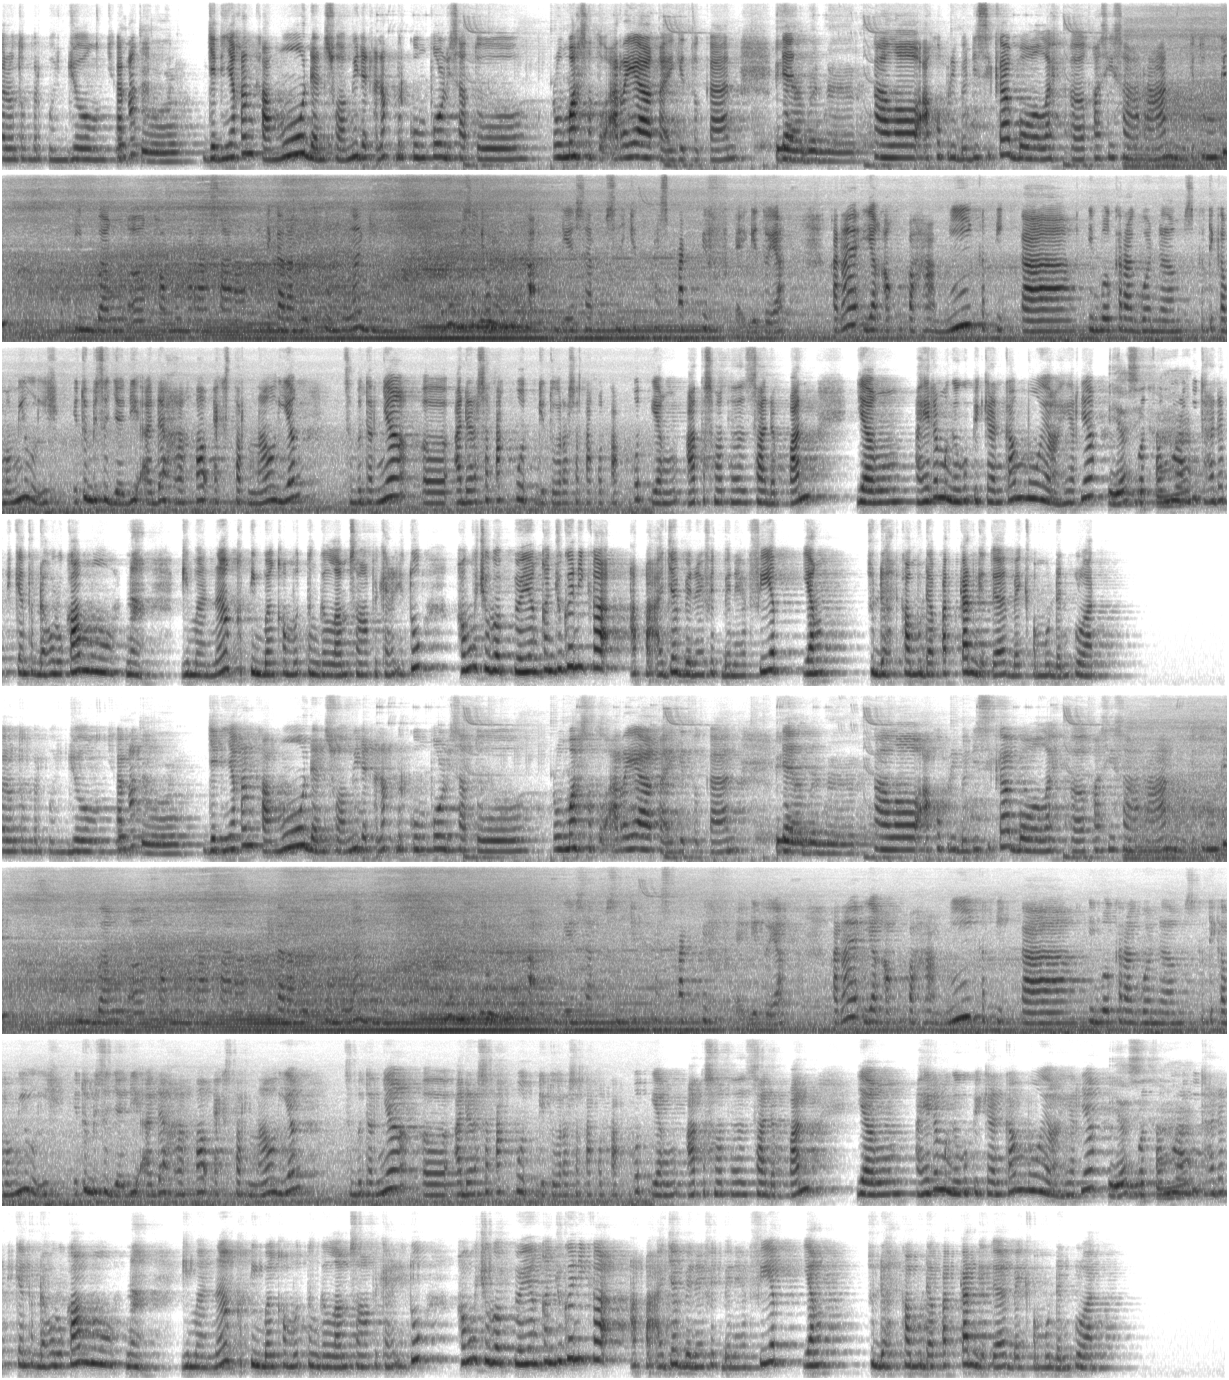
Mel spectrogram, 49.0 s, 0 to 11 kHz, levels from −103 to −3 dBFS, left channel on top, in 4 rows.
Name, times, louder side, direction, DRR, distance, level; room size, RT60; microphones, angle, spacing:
voice 1, 0.0-1.4 2.0-7.9 8.7-12.3 13.0-16.3 16.6-27.7 27.9-30.3 30.8-35.5 35.8-45.0 45.4-47.7, left 4 dB, 85° left, 10 dB, 2.3 m, -28 dB
voice 2, 1.1-1.8 7.7-8.6 17.0-17.5 35.6-36.4, left 1 dB, 65° left, 8 dB, 3.2 m, -29 dB
sound 1, 3.5-19.1, equal, 10° left, 7.3 m, -48 dB
sound 2, 4.4-5.2 5.6-7.8 8.2-10.1 10.3-10.4 10.8-11.5 11.9-12.7, left 2 dB, 30° left, 7.3 m, -52 dB
sound 3, 11.2-31.0, left 1 dB, 50° left, 5.3 m, -31 dB
27.0 x 21.0 x 9.2 m, 0.67 s
head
